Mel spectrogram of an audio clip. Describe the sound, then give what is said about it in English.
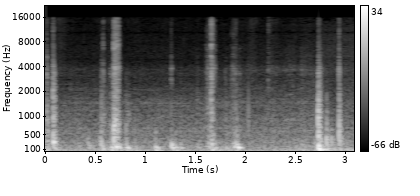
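A car pulls in behind another parked car and rolls slowly to a stop, its low engine rumble steady beneath a series of sharp clicks and soft thumps from inside the vehicle before the engine is switched off; no one speaks. “Pulling in. Getting behind my wife's car.”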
